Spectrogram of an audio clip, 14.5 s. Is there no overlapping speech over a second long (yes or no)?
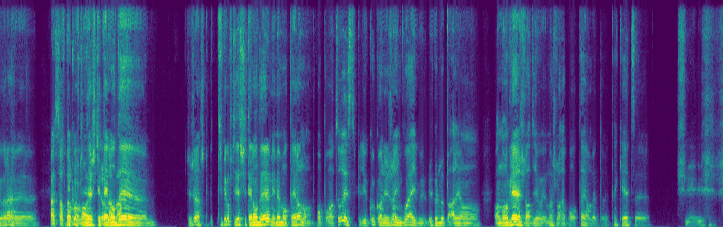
no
